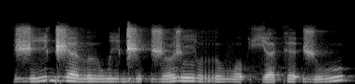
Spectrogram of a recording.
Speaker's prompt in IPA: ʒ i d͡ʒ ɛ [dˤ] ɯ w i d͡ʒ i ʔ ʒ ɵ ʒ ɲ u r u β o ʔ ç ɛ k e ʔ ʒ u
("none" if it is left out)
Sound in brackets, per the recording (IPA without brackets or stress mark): ð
